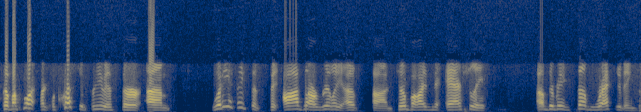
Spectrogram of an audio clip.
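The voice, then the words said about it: Mixed Wisconsin and Southern accent. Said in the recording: “I got the Wisconsin accent and a Southern accent mixed together. It's weird.”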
